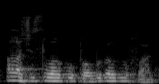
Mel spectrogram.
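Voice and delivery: softly attempted Bolton accent, badly done; half-hearted imitation of a Bolton local; casual, poor Bolton accent; terrible Bolton accent. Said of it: "This is a terrible accent".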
